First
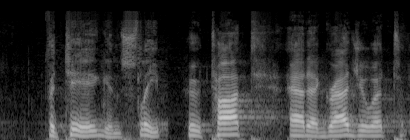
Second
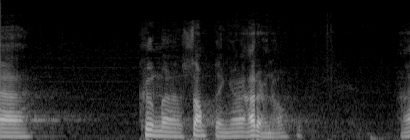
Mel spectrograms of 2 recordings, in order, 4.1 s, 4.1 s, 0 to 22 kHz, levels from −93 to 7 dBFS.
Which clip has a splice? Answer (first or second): first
